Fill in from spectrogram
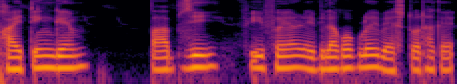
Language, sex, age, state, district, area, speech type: Assamese, male, 18-30, Assam, Darrang, rural, spontaneous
